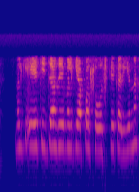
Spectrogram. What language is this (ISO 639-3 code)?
pan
